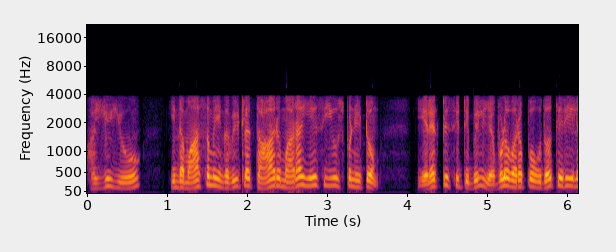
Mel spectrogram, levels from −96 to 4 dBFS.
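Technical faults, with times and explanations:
Nothing here counts as a technical fault, just speech coming over a 32 kbit/s G.726 phone link with the narrow telephone band of roughly 250 Hz to 3.6 kHz you'd expect from it.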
